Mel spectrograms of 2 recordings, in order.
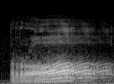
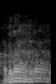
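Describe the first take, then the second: First: The syllable is said with an o-like vowel. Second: The syllable is said with an a-like vowel. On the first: The speaker calls it right. "mestinya R O" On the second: The speaker calls it wrong. "dibaca R A karena huruf Latin"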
